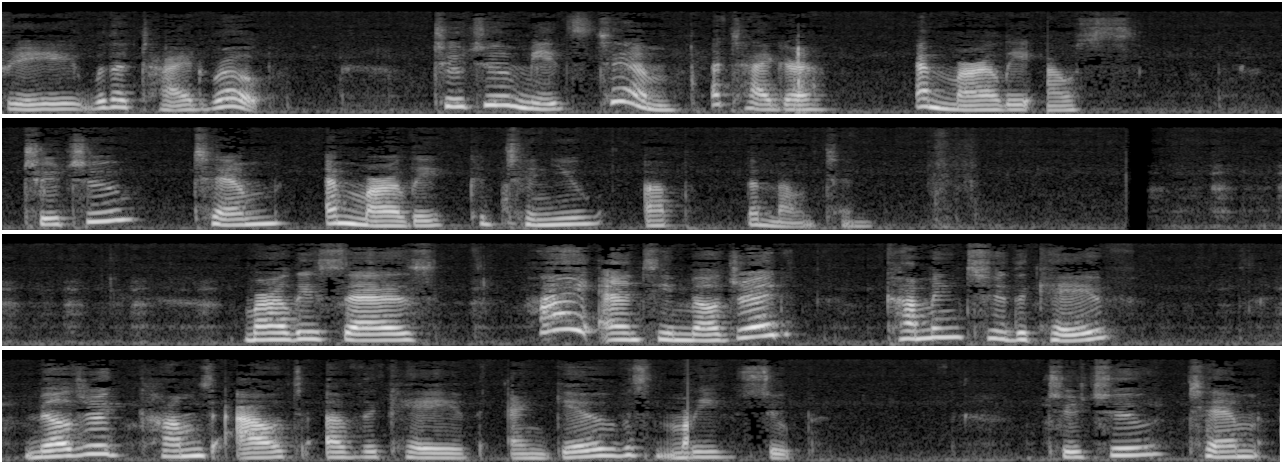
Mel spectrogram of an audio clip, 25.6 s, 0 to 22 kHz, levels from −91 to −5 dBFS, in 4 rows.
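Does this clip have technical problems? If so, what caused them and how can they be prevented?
Yes. At 5.23 s and 22.63 s the sound skips abruptly, with about a fifth of a second missing and the two sides butted together. This is likely audio missing between chunks, lost while the recorder closes one 6-second chunk and opens the next. Buffering across chunk boundaries, so capture continues during the handover, prevents it.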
